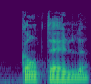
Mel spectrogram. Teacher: So like that, quand elle, all right, same rule here. Remember, when you will have this D, you will phonetically pronounce it like T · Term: liaison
